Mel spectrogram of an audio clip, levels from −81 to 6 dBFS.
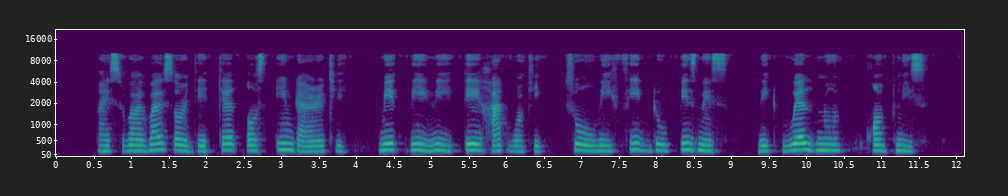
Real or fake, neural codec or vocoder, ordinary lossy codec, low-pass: fake; autoencoder, 22.05 kHz, a latent of 192 numbers a frame, VITS, trained on one speaker; AAC, 64 kbps; 9.9 kHz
